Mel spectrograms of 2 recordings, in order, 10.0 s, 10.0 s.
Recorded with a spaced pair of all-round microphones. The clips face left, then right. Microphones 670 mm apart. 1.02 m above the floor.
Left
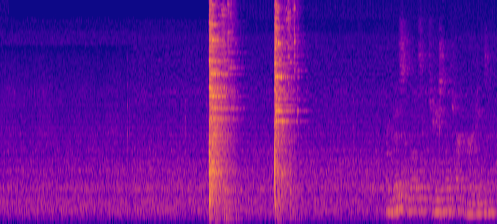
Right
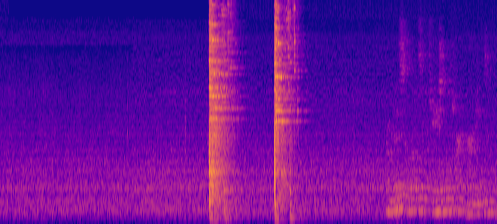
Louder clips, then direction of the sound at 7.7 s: Left 1 dB; 10° left (ahead or behind).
